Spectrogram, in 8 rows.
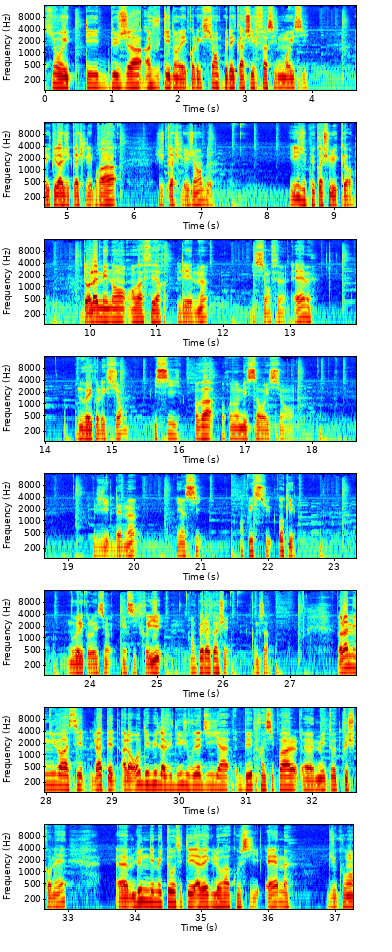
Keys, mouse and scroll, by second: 3.4-9.9 drag, 9.9-10.7 scroll down 6, 10.7 b, 12.6 m, 22.5-23.5 scroll down 4, 23.5-24.7 drag, 24.7 scroll down 3, 25.8-27.0 drag, 27.0-27.7 shift+scroll up 2, 27.7 shift+scroll up 8.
